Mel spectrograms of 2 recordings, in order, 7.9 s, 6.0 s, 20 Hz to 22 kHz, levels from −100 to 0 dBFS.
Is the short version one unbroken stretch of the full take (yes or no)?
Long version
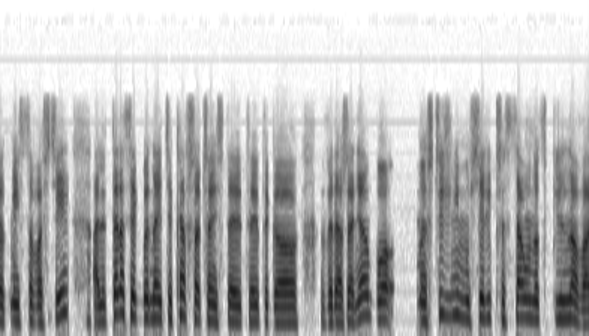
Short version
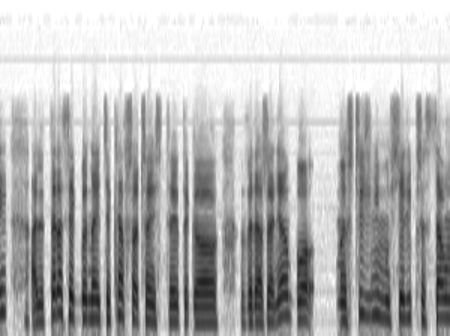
no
